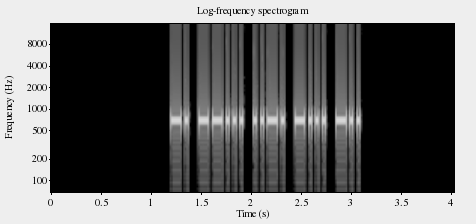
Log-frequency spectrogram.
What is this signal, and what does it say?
Morse code, heard as a keyed tone, about 36 wpm, 700 Hz. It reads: N7FBD
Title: USA Call Signs - 6x Character Spacing - 35wpm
